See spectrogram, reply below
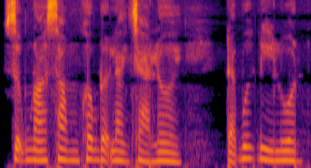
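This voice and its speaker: A woman narrating a melodramatic family story, reading every character in a mostly even voice. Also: on the low side, brisk.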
